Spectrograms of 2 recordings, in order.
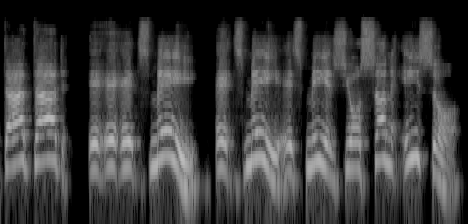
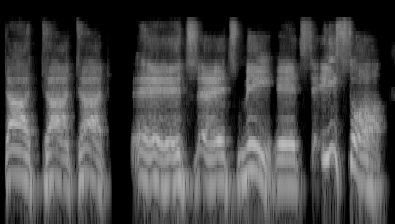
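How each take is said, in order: First: High, loud nervous son calling his dad; pleading in his own voice, clearly higher; Jacob's own voice. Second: Loud put-on voice of the brother; faked Esau voice. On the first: Acted. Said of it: "it doesn't sound like Esau". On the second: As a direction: disguise the voice to pass as Esau. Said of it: "Jacob put on his default".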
